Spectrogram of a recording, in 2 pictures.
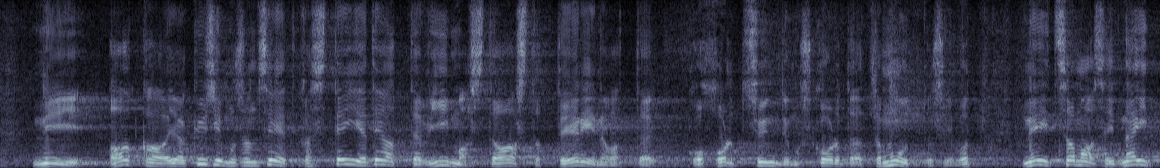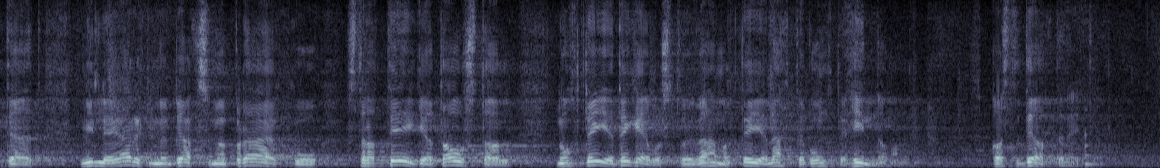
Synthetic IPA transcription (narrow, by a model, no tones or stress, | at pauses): niːɑɡ̥ɑjɑkysʲimuso̞nse̞ːt̪kɑst̪e̞je̞t̪e̞ɑt̪ˑːe̞viːmɑst̪e̞ɑːst̪ɑt̪ːe̞e̞ɾine̞vɑt̪ːˑe̞ | ko̞ho̞rt̪synʲd̪̥imusko̞rd̪̥ɑjɑt̪ːˑemuːt̪ːˑusivo̞t̪ːˑ | ne̞jd̪̥sɑmɑse̞jd̪næjt̪ˑːejɑd̪̥ | milːe̞jærɡ̥ime̞pe̞ɑksime̞prɑe̞ɡ̥ust̪rɑt̪ːe̞ːɡ̥iɑt̪ɑwst̪ɑlno̞ht̪e̞jːe̞t̪e̞ɡ̥e̞vust̪vɯjvæɦemɑlt̪ːe̞je̞læht̪e̞puŋk̚t̪eɦind̪̥ɑ̰mɑ̰ | kɑst̪e̞t̪e̞ɑt̪ːe̞nḛjd̪̥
